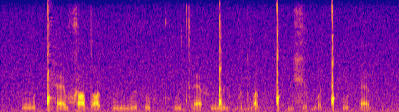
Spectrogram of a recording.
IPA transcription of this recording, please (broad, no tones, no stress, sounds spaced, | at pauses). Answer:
ŋʷ i ǃʰ æ xʷ e dˤ y kʷ i m ɯ θ u f kʷʰ i d r æ f ŋ͡ǃ y ɡʷ ɯ d w ɑ kʷ ǃʰ i x e ɡʷ æ ǃʰ u θ æ kʷ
